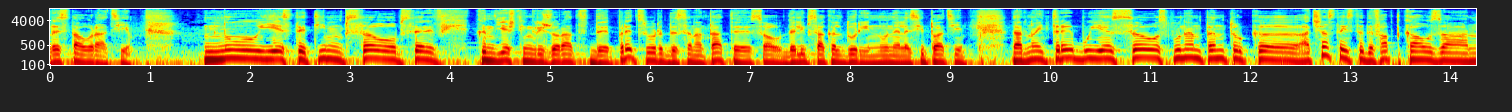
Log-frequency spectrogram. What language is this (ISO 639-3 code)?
ron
